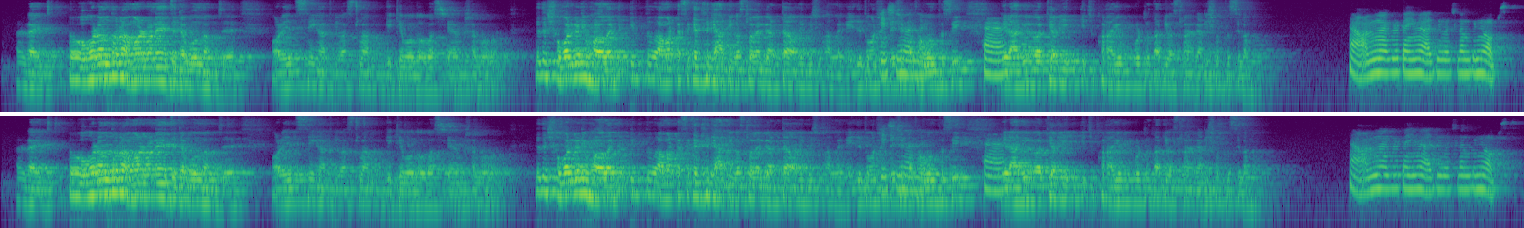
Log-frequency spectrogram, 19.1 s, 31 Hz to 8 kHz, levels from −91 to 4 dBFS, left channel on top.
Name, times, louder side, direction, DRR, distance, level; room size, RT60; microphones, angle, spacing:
voice 1, 0.2-0.6 0.9-3.0 3.4-6.2 6.7-13.4 13.7-15.7, left 1 dB, 30° left, -2 dB, 3.5 m, -21 dB
voice 2, 10.9-11.7 12.3-12.6 16.9-18.8, left 4 dB, 55° left, 9 dB, 0.4 m, -22 dB
27.5 x 20.0 x 2.4 m, 1.1 s
head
